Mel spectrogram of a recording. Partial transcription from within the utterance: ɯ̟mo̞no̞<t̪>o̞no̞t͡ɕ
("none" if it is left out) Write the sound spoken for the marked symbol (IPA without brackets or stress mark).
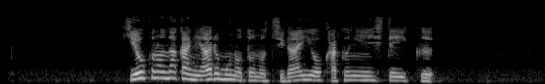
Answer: t̪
